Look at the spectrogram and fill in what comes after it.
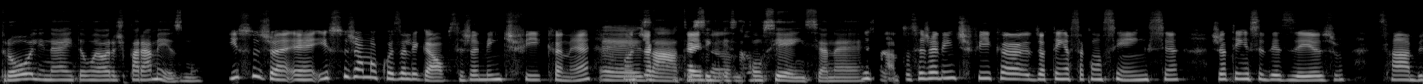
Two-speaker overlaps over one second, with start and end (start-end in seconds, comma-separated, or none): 6.0-7.6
